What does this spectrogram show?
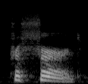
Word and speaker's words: preferred: more than one syllable this rule is only true if the stress is on the last syllable notice the difference below prefer preferred visited visit visited if you listen to the way i say the word i put a little bit more energy or sound into the last part of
